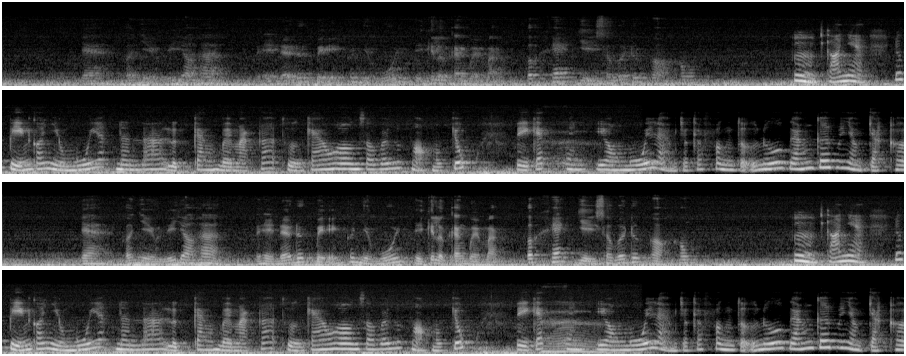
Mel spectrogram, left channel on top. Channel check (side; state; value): both; normal; correlation 0.78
